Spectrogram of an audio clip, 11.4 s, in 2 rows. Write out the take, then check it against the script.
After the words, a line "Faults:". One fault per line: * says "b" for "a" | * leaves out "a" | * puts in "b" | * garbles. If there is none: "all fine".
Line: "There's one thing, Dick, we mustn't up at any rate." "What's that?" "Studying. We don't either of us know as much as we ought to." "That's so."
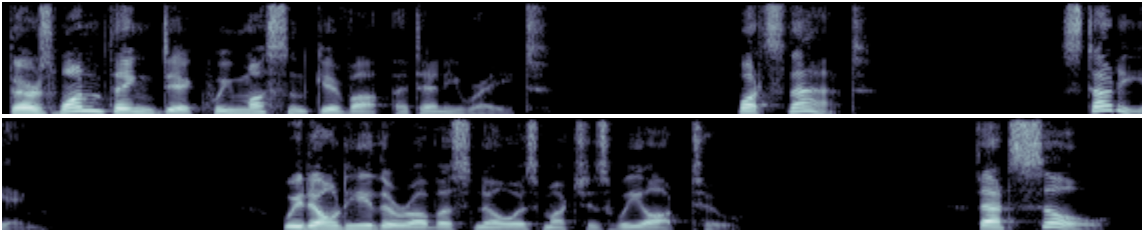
"There's one thing, Dick, we mustn't give up at any rate." "What's that?" "Studying. We don't either of us know as much as we ought to." "That's so."
Faults:
* puts in "give"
